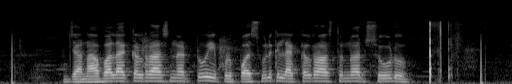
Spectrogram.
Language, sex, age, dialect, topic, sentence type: Telugu, male, 18-24, Utterandhra, agriculture, statement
